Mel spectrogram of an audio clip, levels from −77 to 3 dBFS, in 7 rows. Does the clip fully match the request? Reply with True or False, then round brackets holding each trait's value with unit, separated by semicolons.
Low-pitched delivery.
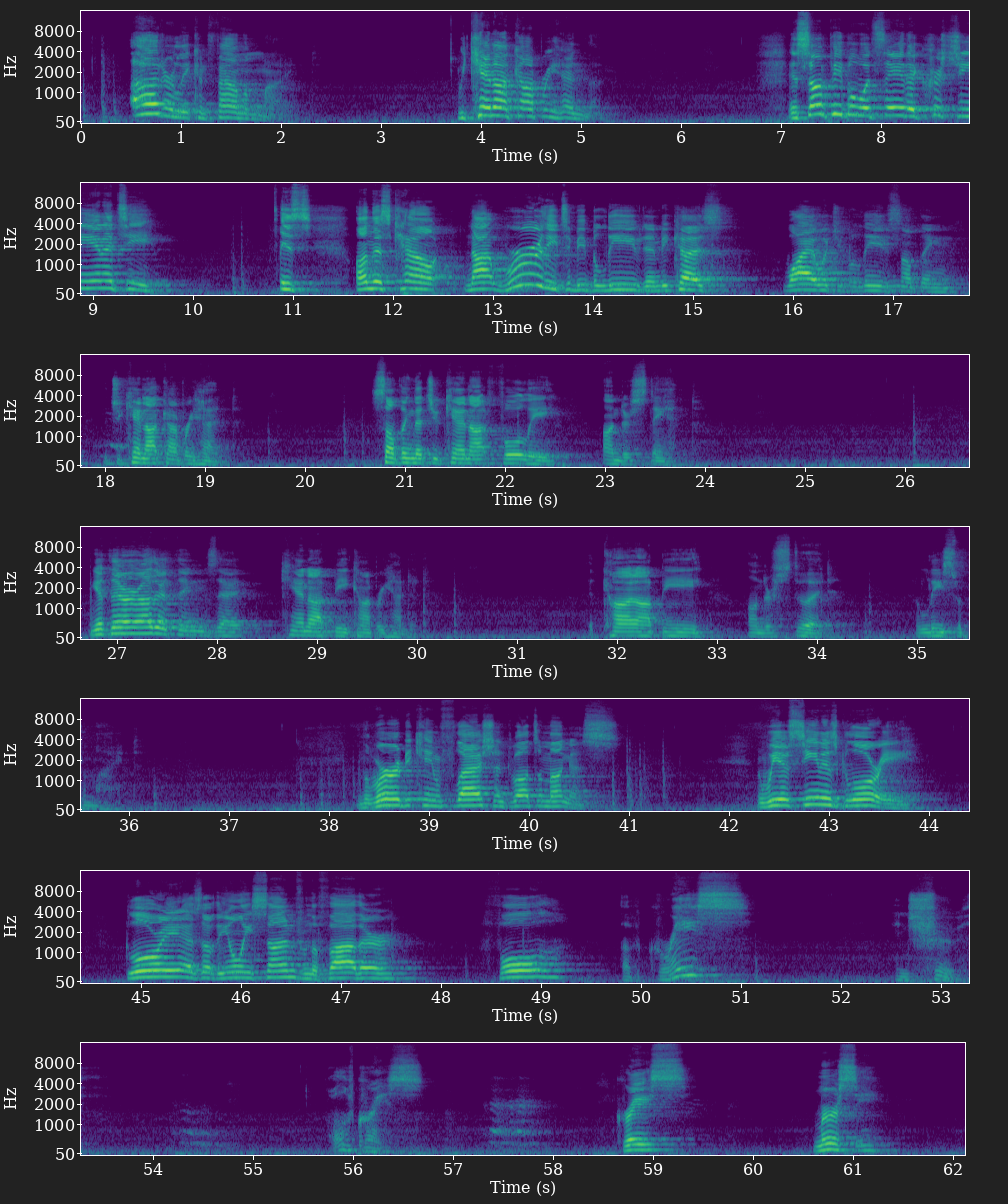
False (150 Hz)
